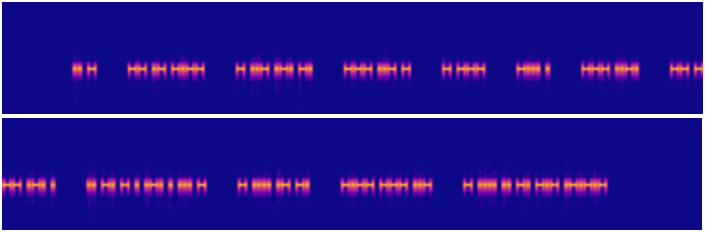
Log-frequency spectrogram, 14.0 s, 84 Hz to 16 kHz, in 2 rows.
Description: Morse code, heard as a keyed tone, about 50 wpm, 700 Hz. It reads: IT MAY TURN OUT TO BE OF MORE INTEREST THAN YOU THINK.
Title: 2x Word-Spacing - Sentences from Top 400 Words - 50wpm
